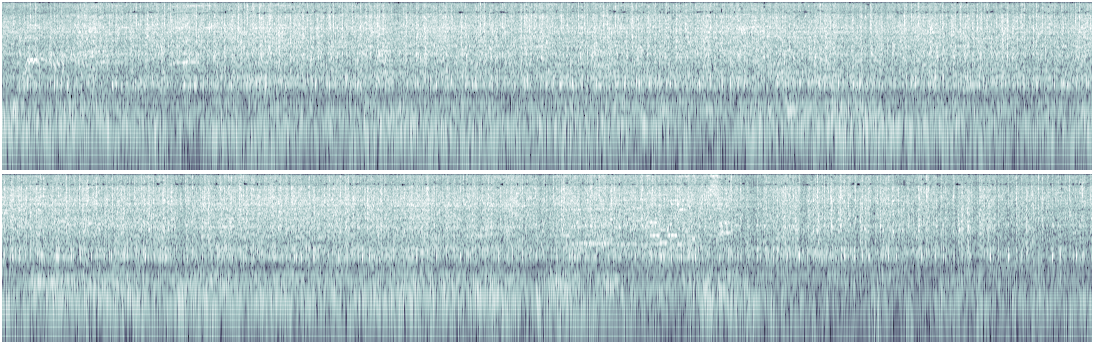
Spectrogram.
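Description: A gaming machine plays loud music and dramatic effects through its speakers.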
